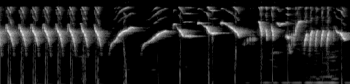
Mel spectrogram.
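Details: Canary singing long 'gacor' phrases that reportedly provoke rivals: a fast series of about ten buzzy downslurred notes, several upward and downward whistles, then a rattling trill at the end.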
